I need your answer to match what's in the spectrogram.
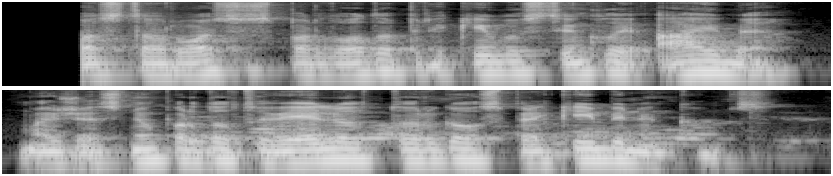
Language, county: Lithuanian, Kaunas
